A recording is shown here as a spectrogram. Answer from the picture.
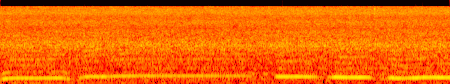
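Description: A woman humming with closed lips: a few held notes that step up and then settle slightly lower, with short breaks between them.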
